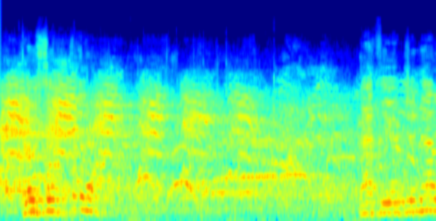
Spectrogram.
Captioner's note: applause and cheering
